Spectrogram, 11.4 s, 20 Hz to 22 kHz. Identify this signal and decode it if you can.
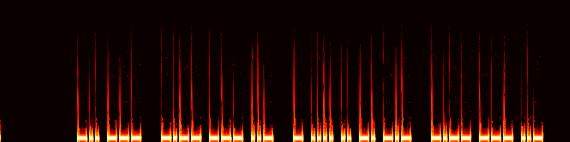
Morse code, heard as a keyed tone, about 20 wpm, 700 Hz. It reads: DO YOU THINK YOU
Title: Speed-Racing - Sets of 4 Words 20wpm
